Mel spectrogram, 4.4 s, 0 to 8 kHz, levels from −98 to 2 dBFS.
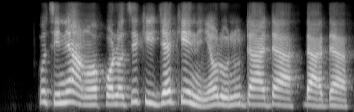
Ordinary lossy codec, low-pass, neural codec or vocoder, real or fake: none; 7.2 kHz; codec, 16 kHz, 0.7 kbps, FocalCodec; fake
